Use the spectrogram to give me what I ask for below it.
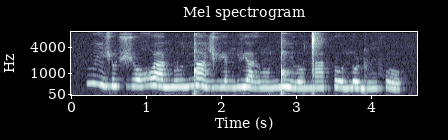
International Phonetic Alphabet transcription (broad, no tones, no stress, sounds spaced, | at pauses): β ĩ ʒ ɽ ũ ʃ ʒ o ʁʷ a ŋ u l ŋ͡ǃ ã ʒ vʲ a ŋ vʲ a ɣ õ ŋ͡ǃ ĩ l o ŋ͡ǀ ã θ o n o ɖ β i f o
